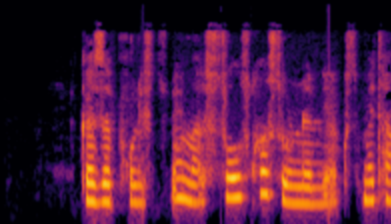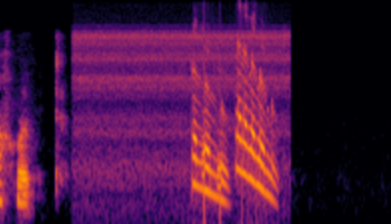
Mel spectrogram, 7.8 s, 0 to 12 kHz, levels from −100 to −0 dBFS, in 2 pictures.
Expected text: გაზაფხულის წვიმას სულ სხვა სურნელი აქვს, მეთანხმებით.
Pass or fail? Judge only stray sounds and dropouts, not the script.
fail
